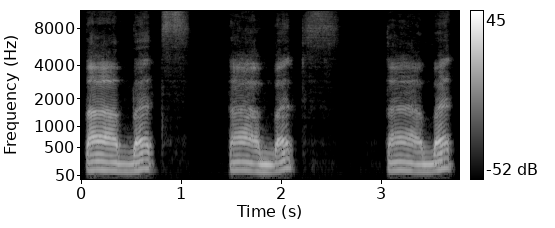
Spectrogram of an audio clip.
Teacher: Tapi ketika sukun itu harus terdengar ya. Terdengar dan juga terasa nafas yang mengalirnya. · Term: sifat hamsnya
